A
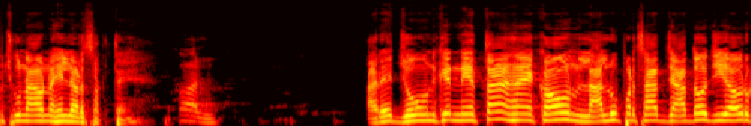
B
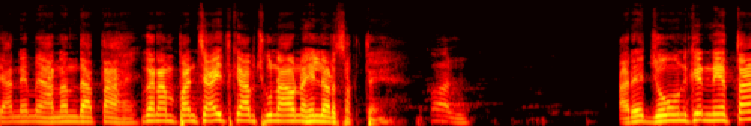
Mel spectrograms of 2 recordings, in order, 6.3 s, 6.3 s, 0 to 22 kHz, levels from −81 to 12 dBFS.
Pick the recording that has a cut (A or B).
B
